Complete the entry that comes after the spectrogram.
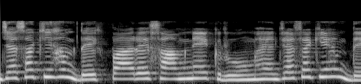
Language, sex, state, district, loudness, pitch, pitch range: Hindi, female, Bihar, Katihar, -13 LUFS, 265 Hz, 245-335 Hz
